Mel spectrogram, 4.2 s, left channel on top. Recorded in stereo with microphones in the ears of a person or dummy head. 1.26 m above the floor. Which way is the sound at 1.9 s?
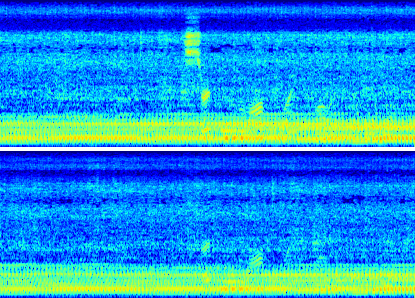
80° left.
